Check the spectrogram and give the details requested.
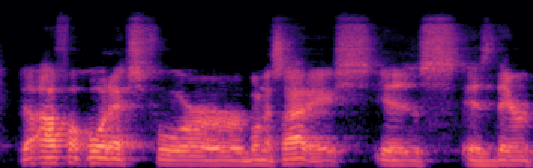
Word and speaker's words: alfajores: Argentina dessert, which is a You gonna say Alfajores? Alfajores.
